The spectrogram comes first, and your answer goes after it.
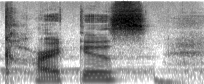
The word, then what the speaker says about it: carcass: You thought of carcass? Oh no. And the problem with this, the problem with carcass is that this is a different ka sound. Carcass and cake, they're different a sounds.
